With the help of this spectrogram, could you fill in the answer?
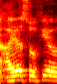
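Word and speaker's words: Ayasofya: वैसे मैं आया सोफिया उसको original नाम था, और हागिया सोफिया या हाजिया सोफिया हम कहते हैं. – हाँ ठीक है, तो I think आया सोफिया is the easiest for me to say.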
